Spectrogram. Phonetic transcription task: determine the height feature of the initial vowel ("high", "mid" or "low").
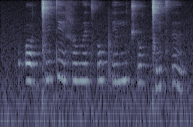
mid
